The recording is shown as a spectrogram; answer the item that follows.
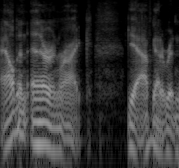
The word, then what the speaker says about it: Alden Ehrenreich: Alden Ehrenreich. I'm pronouncing that right. Alden Ehrenreich.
